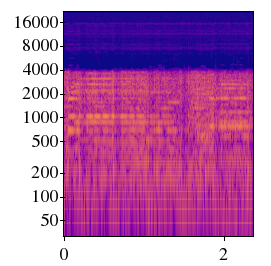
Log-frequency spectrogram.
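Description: Rock band playing live: electric guitars sustaining chords over bass and drums.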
